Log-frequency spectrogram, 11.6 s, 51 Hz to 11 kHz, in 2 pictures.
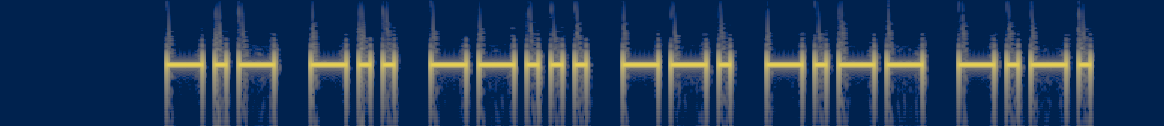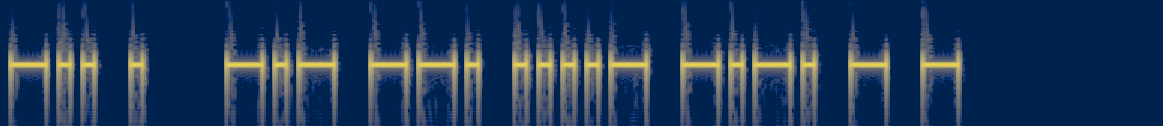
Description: Morse code, heard as a keyed tone, about 20 wpm, 700 Hz. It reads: KD7GYC DE KG4CTT
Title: USA Callsign DE Callsign - 6 Characters - 20wpm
